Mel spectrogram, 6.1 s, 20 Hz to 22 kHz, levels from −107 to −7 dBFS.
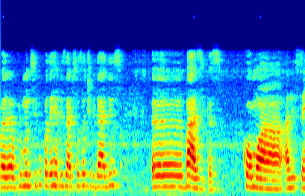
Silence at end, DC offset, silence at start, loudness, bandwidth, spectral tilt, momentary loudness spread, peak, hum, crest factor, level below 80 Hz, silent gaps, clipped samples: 0 s; under 0.1%; 0 s; -20 LUFS; 7.8 kHz; -6 dB/octave; 15 LU; -2 dBFS; none; 18 dB; -62 dBFS; none; under 0.1%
